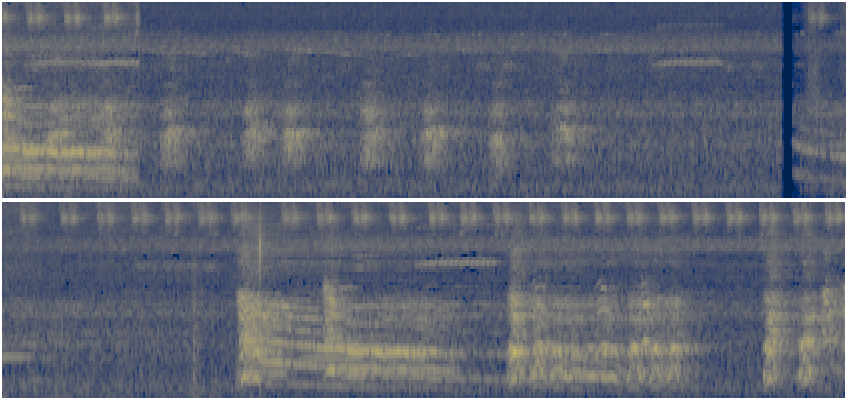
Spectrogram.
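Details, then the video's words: Angry dog barking in the dark night: a string of fairly faint barks, a short gap, then louder, drawn-out, tonal barks and yelps in bursts, over a steady background hum and faint high ticking. "Angry dog barking in dark night.scary dog sound"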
